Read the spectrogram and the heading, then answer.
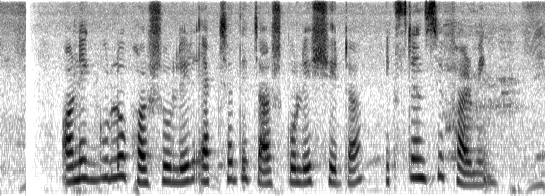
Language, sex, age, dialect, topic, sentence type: Bengali, female, 25-30, Western, agriculture, statement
